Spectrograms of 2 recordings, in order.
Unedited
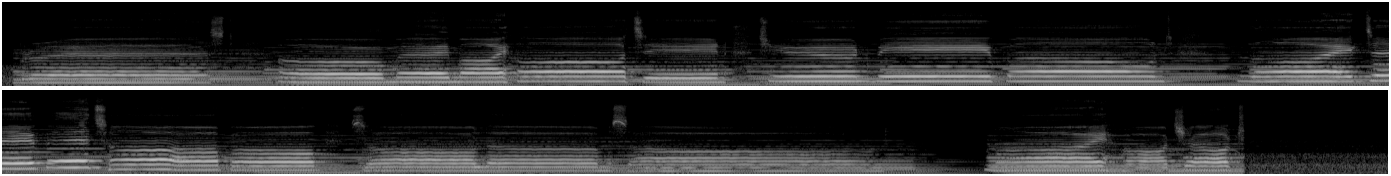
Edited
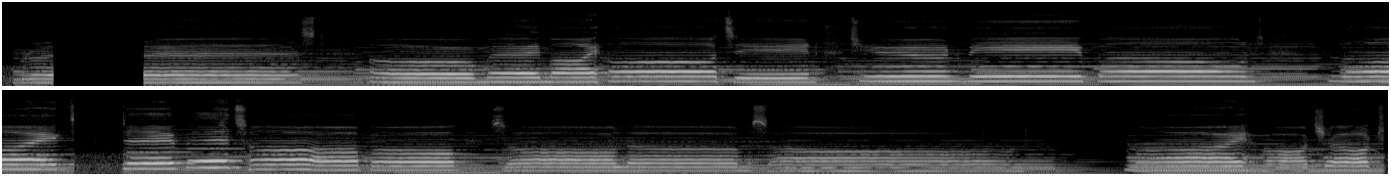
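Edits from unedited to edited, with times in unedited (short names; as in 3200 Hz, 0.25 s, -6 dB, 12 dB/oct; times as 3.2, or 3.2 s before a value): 0.51 insert silence 0.91 s
13.68 insert room tone 0.49 s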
